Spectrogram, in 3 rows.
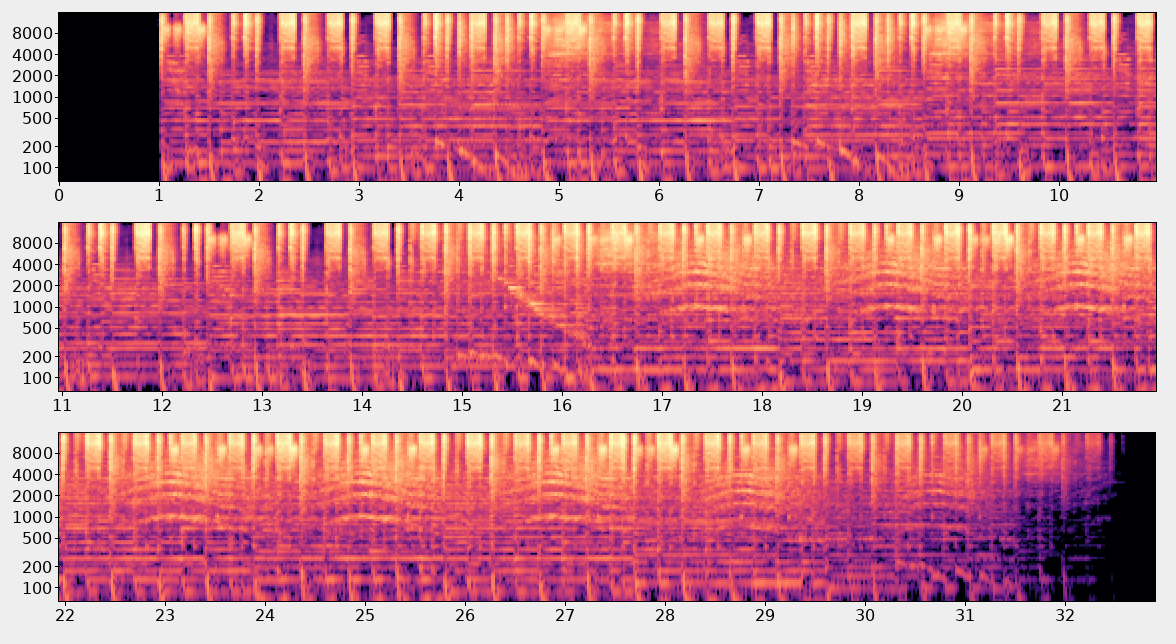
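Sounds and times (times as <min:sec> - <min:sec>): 
square dance music: 0:01.0 - 0:32.1.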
